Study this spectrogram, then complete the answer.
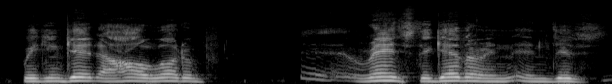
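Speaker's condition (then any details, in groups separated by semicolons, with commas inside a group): Cerebral palsy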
